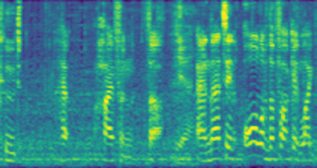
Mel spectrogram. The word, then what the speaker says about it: Coot-tha: food yeah mount cootie the crazy the yeah the crazy thing is it's not mount cuther in the way you might think it's mount coot yeah and that's in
